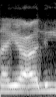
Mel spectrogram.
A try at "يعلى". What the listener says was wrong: یعلا لفظ ہے کہ یعلی نہیں پڑھیں گے، یعلا، یعلا بن امیہ.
